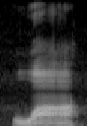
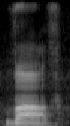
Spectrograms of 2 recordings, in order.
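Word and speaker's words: waw: Therefore, ancient Hebrew as recorded in history and the precedence of Scripture is a wa, not a vav. So no, it's not a v.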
